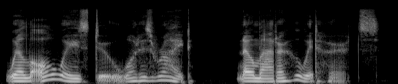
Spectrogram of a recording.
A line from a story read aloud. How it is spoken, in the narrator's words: Min murmured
